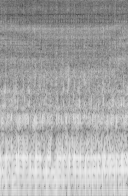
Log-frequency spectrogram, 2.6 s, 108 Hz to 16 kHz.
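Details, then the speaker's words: 1972 Johnson 9.5 outboard, roadside find being revived, two-stroke fuel mixed heavy on oil: slightly lumpy, burbling, uneven idle; running rich, with an unexplained misfire the owner thinks sounds like early firing. "she's a bit rich. Not sure what that misfire is. It's almost like it's almost like it's firing early."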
